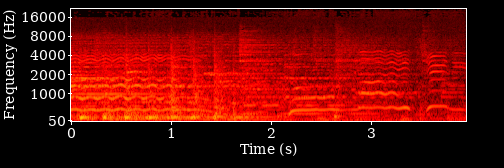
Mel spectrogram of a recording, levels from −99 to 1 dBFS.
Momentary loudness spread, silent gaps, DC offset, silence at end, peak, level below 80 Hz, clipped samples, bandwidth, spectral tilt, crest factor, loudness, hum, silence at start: 10 LU; none; under 0.1%; 0 s; -28 dBFS; -66 dBFS; under 0.1%; over 20 kHz; -4.5 dB/octave; 16 dB; -44 LUFS; none; 0 s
